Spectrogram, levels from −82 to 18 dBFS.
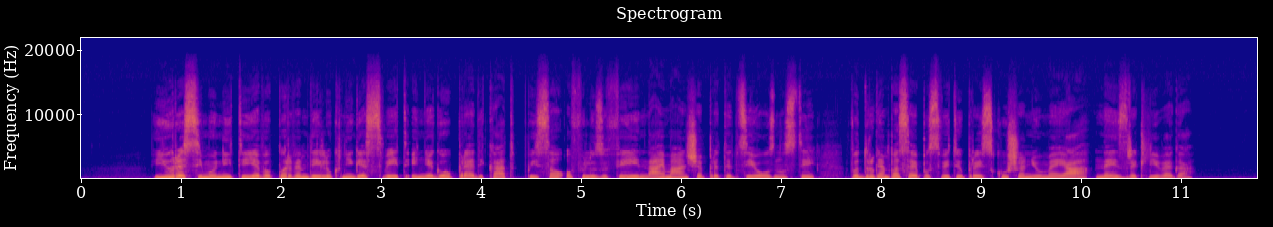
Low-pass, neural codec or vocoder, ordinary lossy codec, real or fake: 19.8 kHz; vocoder, 48 kHz, 128 mel bands, Vocos; none; fake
